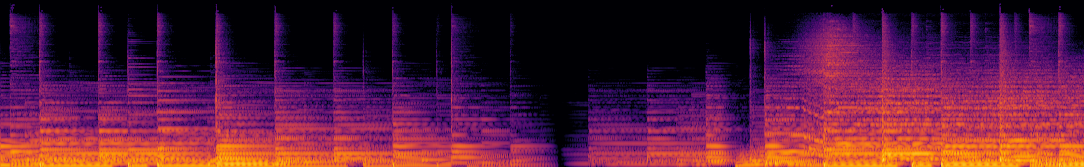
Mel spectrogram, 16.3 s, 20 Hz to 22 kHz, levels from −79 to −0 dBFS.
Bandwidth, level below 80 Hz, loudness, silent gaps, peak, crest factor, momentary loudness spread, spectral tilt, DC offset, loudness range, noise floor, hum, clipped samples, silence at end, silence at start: 16 kHz; -24 dBFS; -18 LUFS; none; -2 dBFS; 16 dB; 18 LU; -6.5 dB/octave; under 0.1%; 16 LU; -51 dBFS; none; under 0.1%; 0 s; 0 s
